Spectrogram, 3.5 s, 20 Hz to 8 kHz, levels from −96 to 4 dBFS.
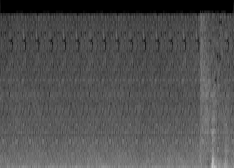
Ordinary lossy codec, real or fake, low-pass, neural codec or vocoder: none; fake; none; codec, 16 kHz, 1.1 kbps, Voila-Tokenizer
